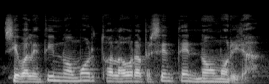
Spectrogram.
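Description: A grave, mysterious nobleman who speaks with calm authority and measured solemnity, as a male narrator puts him on. His lines come steady and commanding, like a man who never doubts himself, in a storybook reading. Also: mid-range voice, soft background music, natural voice.

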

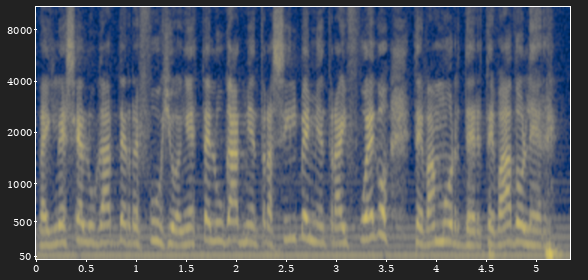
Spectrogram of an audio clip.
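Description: A man's voice: high voice, fairly quick, a bit bright, slight background noise. A male pastor preaching a sermon, repeating key phrases and building in intensity.

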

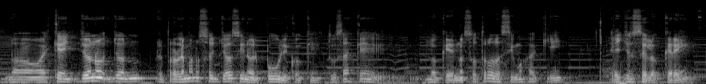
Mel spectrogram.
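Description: A man's voice: medium pitch, a little fast, soft background music. A man co-hosting a comedic radio show, teasing his partner. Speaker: radio co-host.

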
